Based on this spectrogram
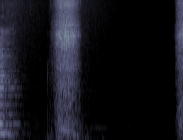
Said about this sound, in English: There's a couple smug sniffs for how I feel about this person's name.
